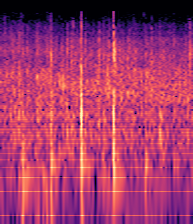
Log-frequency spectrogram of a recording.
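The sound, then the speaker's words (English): Faint, sparse clapping for the readers: about five or six sharp hand claps at an uneven pace over two seconds, with no voices, like the thin tail end of a round of applause. “Let's give all our readers a big round of applause.”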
